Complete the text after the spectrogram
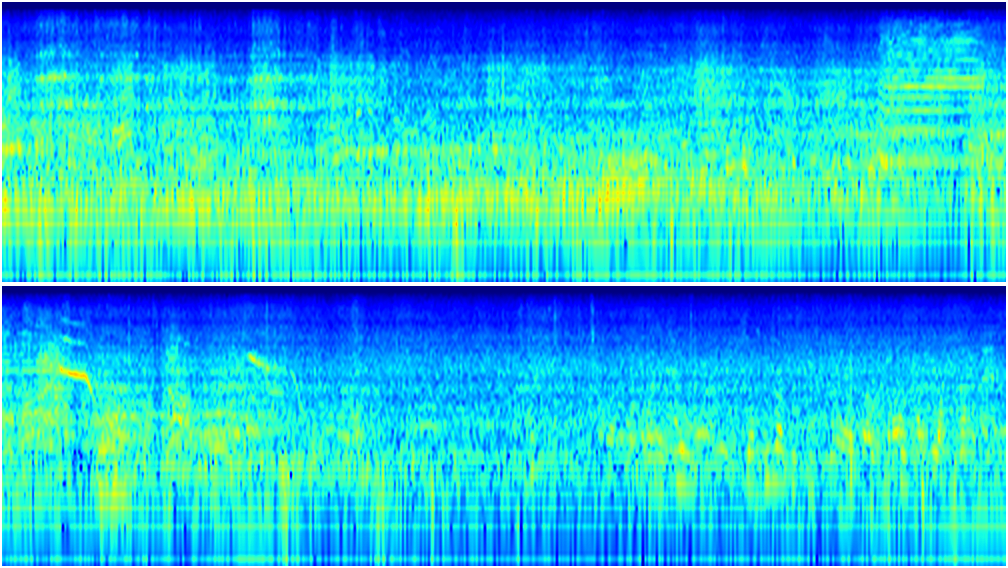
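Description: Off-road vehicle engines rumble and rev.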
